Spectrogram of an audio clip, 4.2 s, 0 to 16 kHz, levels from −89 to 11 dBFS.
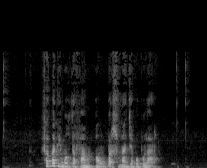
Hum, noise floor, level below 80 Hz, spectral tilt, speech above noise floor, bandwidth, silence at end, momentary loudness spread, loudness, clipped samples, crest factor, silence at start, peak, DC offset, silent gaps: none; -65 dBFS; -62 dBFS; -7 dB/octave; 40 dB; 11.5 kHz; 0.95 s; 7 LU; -26 LUFS; under 0.1%; 22 dB; 0.85 s; -6 dBFS; under 0.1%; none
